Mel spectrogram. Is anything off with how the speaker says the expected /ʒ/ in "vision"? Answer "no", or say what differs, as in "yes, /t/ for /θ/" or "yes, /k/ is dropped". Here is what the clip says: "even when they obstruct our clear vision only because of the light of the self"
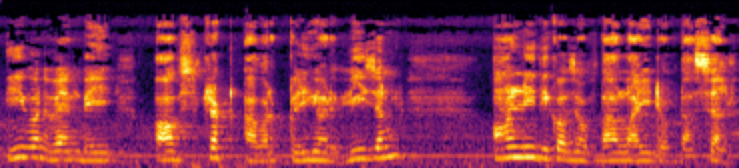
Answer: yes, /z/ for /ʒ/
